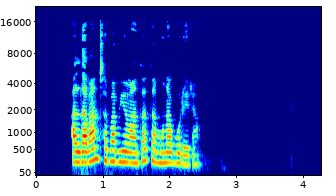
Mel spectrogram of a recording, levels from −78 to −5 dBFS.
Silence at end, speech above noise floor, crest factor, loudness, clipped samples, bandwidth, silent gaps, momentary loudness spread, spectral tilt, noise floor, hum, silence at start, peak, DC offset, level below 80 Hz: 1.85 s; over 69 dB; 20 dB; -22 LUFS; under 0.1%; 16.5 kHz; none; 10 LU; -4.5 dB/octave; under -90 dBFS; none; 0.55 s; -4 dBFS; under 0.1%; -70 dBFS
